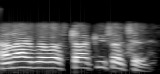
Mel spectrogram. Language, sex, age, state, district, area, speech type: Maithili, male, 60+, Bihar, Madhepura, rural, conversation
